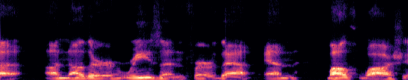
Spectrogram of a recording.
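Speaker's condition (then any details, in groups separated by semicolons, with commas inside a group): Primary lateral sclerosis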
